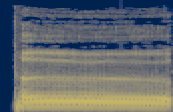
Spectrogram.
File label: booing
